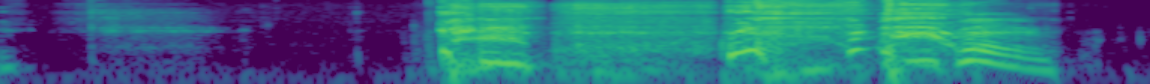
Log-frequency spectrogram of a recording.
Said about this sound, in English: there's the cough.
